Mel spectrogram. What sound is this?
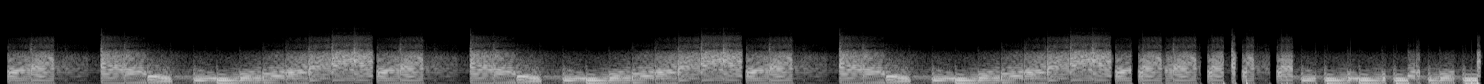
Some dance type euro pop sound recorded by me at 130bpm.
dance, synth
